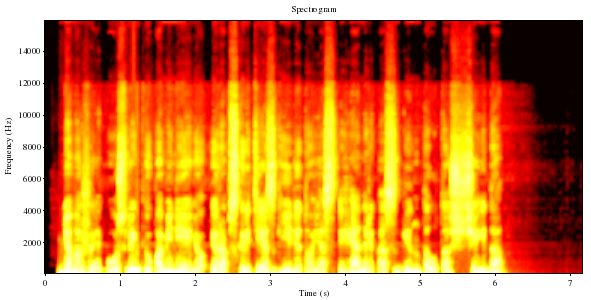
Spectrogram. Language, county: Lithuanian, Telšiai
